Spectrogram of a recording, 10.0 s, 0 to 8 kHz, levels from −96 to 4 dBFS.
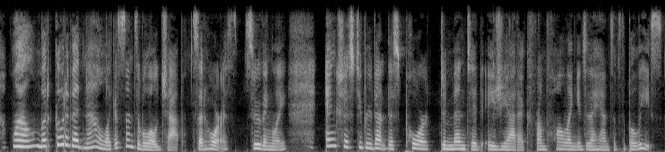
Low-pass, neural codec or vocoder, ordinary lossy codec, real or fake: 7.2 kHz; none; Opus, 64 kbps; real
